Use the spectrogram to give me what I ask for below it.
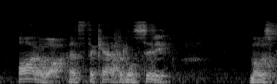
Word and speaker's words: Ottawa: talking about cities like ottawa that's the capital city most people would pronounce it or something like that but there's no t sound in that we use d sounds ottawa the biggest city is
